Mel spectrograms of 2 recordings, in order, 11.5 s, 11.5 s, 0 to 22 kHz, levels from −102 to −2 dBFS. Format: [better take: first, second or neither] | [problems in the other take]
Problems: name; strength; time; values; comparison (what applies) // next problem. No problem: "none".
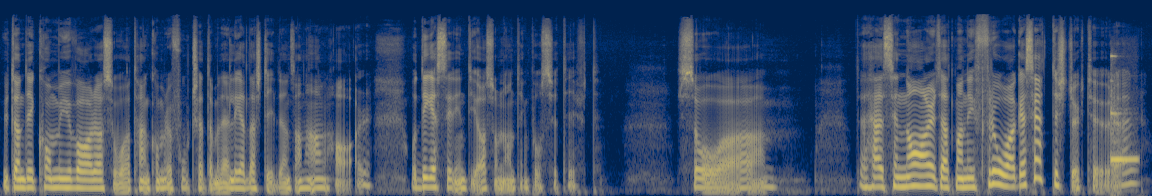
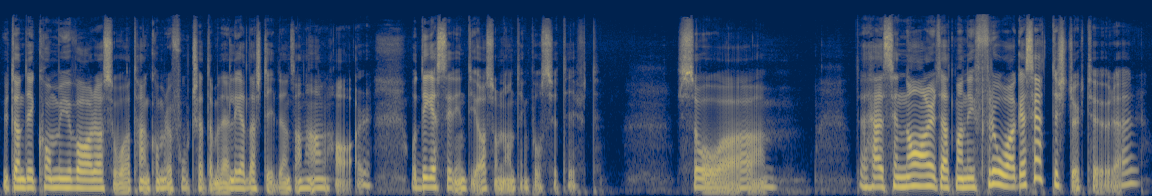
second | doorbell; loud; at 11 s; peak level with the speech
